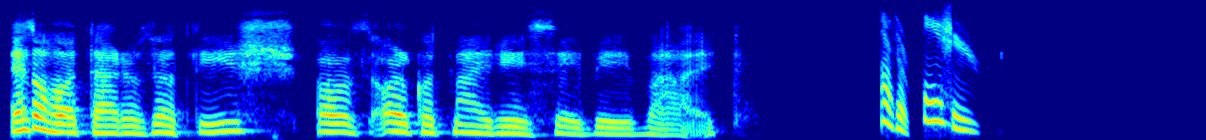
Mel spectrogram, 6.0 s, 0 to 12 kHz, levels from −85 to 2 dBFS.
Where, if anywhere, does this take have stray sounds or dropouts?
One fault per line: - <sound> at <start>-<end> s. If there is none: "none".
- chirp at 4.4-4.9 s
